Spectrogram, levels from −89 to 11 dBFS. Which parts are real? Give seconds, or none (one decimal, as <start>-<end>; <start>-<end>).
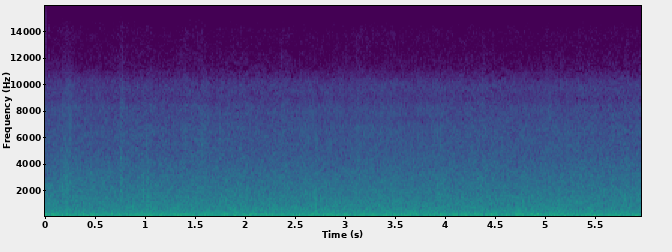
0.6-2.5; 4.0-4.7; 5.3-6.0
